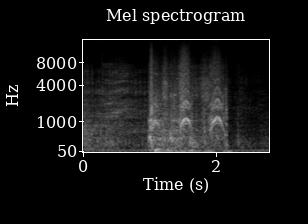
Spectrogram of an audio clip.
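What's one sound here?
A young boy speaks nearby.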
